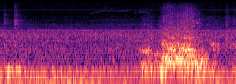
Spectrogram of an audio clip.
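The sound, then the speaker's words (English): A single lion roar in the Canon Films opening intro of a movie, swelling up after a low rumbling lead-in, a deep, gravelly burst of growling that peaks loud and then tapers off, with no voices over it. “They killed more lions making this movie than they did dogs and Milo and Otis.”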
